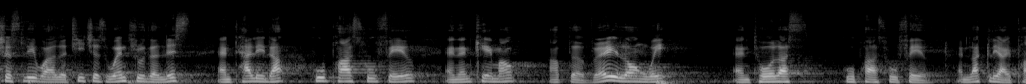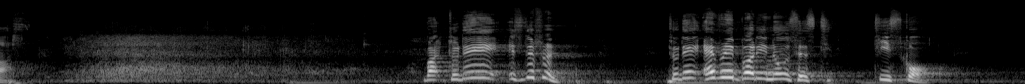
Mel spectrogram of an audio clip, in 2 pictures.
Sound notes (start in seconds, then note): 10.8 laughter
